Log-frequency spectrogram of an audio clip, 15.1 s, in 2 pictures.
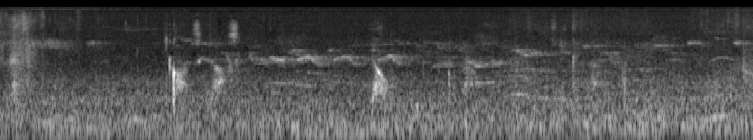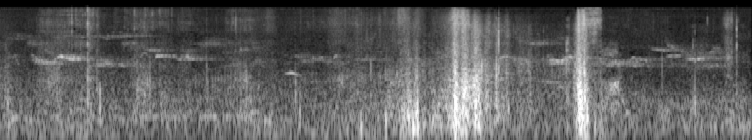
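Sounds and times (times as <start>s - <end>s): soft rustles: 0.0s - 0.5s, 7.3s - 13.7s
faint bird chirps: 0.0s - 15.0s.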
